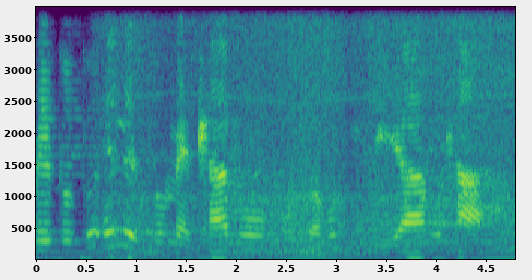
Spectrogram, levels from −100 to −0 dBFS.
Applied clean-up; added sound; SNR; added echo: none; Drill; 15 dB; reverberation time 2.1 s.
